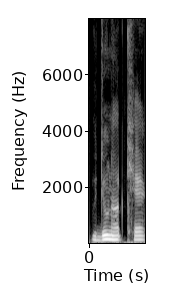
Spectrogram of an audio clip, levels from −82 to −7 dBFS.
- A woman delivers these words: No, male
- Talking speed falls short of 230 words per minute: No, fast, 305 wpm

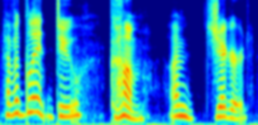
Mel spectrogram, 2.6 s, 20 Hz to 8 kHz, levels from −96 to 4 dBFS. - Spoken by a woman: Yes, female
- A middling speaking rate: Yes, average, 160 wpm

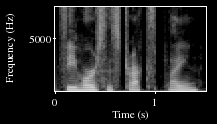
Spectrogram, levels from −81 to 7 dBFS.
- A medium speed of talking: Yes, average, 160 wpm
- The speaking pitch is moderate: No, high, 205 Hz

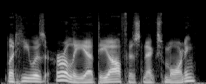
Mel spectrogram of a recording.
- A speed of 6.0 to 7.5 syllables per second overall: Yes, 7.1 syllables/s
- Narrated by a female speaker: No, male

